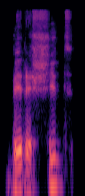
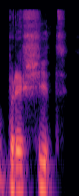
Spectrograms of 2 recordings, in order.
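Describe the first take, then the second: First: Bereshit with a short E sounded after the B; first vowel pronounced. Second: Breshit with B and R run together; first vowel dropped. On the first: Teacher offering learners a first variant, Bereshit with the first E sounded. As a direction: say Bereshit in three syllables, Be-re-shit. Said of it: "Vocês podem falar Bereshit ou Breshit". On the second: Teacher offering learners the other variant, Breshit with the first vowel dropped. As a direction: say Breshit in two syllables, Bre-shit. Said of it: "ou Breshit". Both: Shown as a demonstration.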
